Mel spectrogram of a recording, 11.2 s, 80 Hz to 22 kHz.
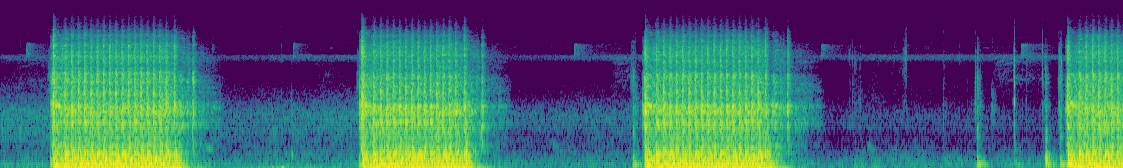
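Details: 1994 Yamaha WaveRunner III after starter replacement, old stale fuel in tank: four one-second cranking bursts with pauses, spins but never catches; hard start, old gas or carb suspected, not confirmed.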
